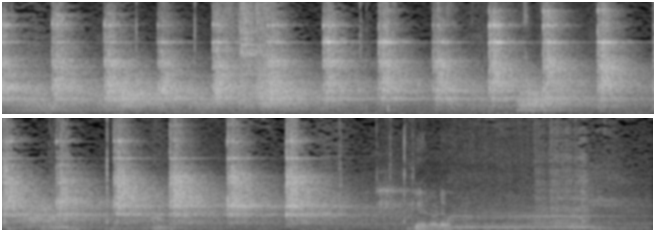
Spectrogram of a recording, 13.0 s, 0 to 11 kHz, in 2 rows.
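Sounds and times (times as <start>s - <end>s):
spindle high whine: 9.9s - 13.0s.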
